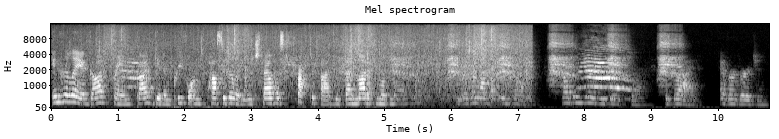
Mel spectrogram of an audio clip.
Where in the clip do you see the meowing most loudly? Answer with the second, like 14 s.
8 s.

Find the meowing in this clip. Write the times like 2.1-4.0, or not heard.
0.9-1.5, 7.9-8.8.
